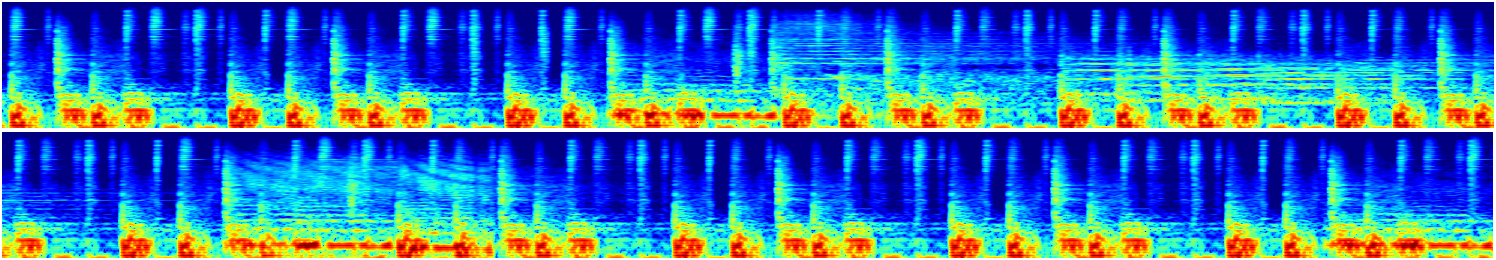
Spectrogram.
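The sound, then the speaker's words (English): Loud electronic music with fast, cracking distorted beats over heavy, undulating dirty synth bass, broken up by brighter melodic synth phrases that rise and fade; no voices. “with faster beats that crack with distortion and huge undulating slabs of dirty synths that are offset with more melodic phrases.”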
